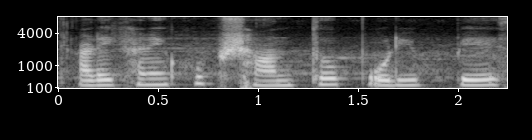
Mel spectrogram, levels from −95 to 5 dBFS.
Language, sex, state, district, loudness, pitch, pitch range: Bengali, female, West Bengal, North 24 Parganas, -17 LUFS, 220 Hz, 210-240 Hz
